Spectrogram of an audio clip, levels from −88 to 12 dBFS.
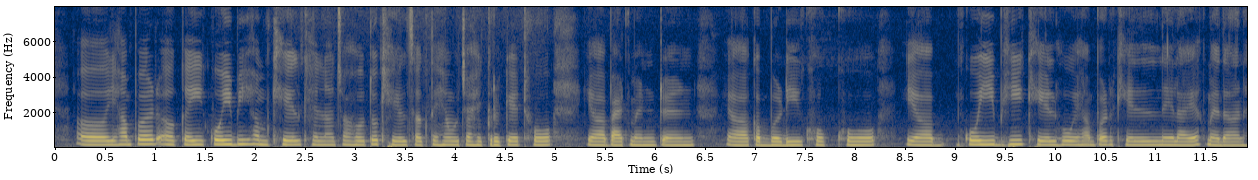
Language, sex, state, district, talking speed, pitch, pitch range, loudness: Hindi, female, Chhattisgarh, Balrampur, 170 wpm, 205 Hz, 200-220 Hz, -16 LUFS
